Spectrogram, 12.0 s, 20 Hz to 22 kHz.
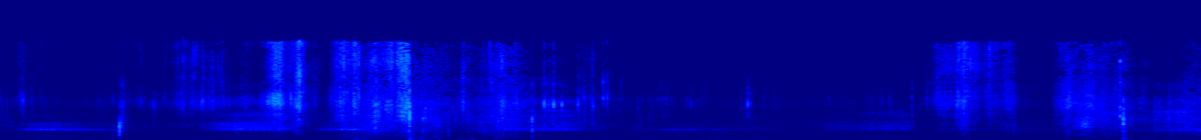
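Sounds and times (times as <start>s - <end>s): rustling of glove fabric: 2.7s - 5.6s, 9.3s - 12.0s.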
